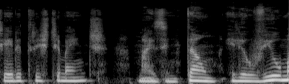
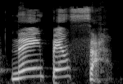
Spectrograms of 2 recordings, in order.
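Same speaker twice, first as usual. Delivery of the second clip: drawn-out refusal; 12 semitones higher, 3 dB louder, much slower than usual. Acted. Flat refusal.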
